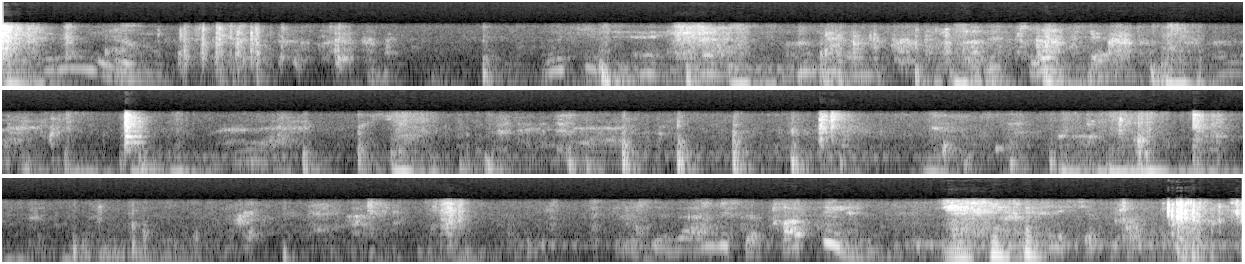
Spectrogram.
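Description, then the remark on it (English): A dog, a big puppy, digs and scratches at couch cushions, nosing into the corner of the couch, with repeated rustling scrapes and soft low thumps in an uneven rhythm, while a person speaks now and then. “You can't dig on the couch. You're not going to get anywhere.”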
